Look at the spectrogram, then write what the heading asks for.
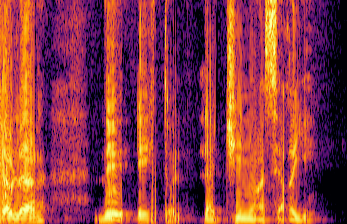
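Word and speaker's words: chinoiserie: El segundo ejemplo les voy a hablar de esto, la chinoí. Y lo digo así porque indudablemente es como lo debemos pronunciar porque la función esto es Francia y China.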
